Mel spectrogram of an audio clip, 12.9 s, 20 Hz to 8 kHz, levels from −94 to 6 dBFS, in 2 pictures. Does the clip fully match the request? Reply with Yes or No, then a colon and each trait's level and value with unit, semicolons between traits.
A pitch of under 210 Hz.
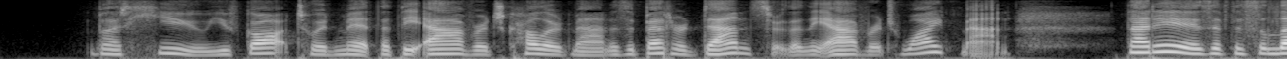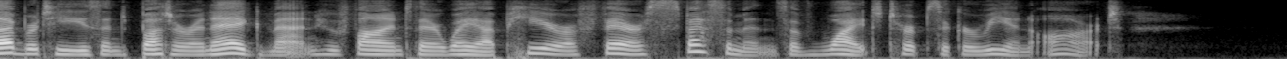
Yes: high, 190 Hz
